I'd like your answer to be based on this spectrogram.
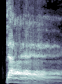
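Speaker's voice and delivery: sudden loud barking roar; biker's roar. Retold or imitated. Biker pounding the Volkswagen roof, roaring loudly. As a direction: bang out a big loud roar.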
